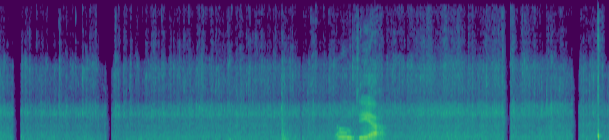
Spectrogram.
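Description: Heavy rain drums steadily on a plastic roof over an indoor room, a constant dense hiss under the whole stretch, with a brief spoken exclamation partway through.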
